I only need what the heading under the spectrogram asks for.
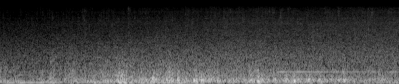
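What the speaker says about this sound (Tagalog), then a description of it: "Kasabay ng pagbuhos ng ulan" Steady rainfall with low rumbling thunder, a continuous wash of rain carrying deep rolling booms throughout, moderately loud and heard without voices.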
